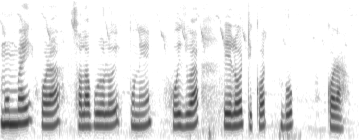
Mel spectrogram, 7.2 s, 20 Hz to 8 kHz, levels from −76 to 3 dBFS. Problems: none marked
